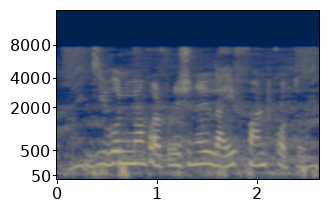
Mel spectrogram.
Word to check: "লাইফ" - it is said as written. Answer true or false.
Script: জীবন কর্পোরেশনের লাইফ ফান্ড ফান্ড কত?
true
